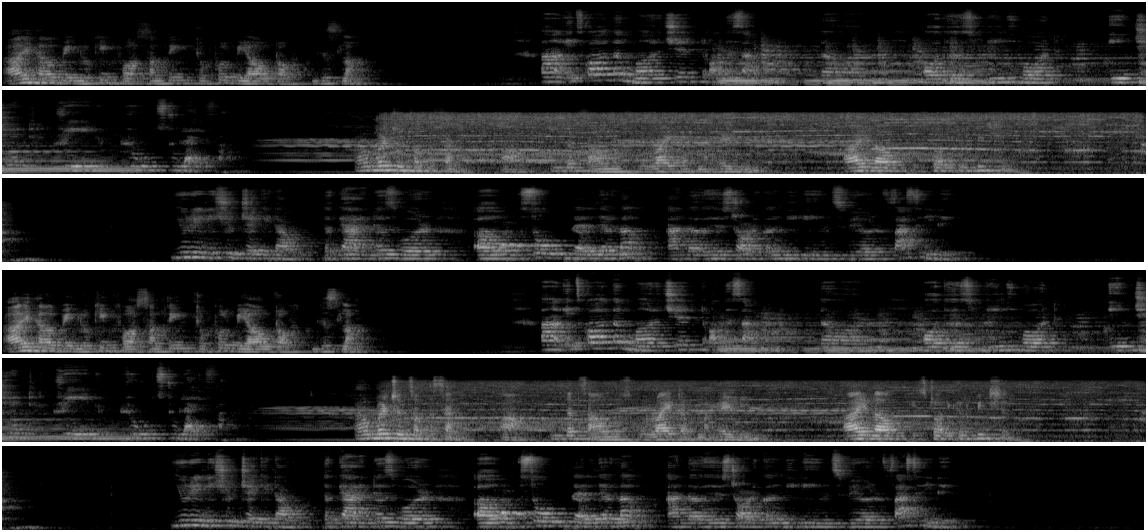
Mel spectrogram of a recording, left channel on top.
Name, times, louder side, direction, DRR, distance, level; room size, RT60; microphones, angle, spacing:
voice 1, 0.0-3.6 15.0-16.2 16.4-19.1 19.8-21.7, right 3 dB, 85° right, 1.4 m, -31 dB
voice 2, 5.1-7.7 8.1-10.6 11.1-13.5 23.0-23.1 24.6-32.5, right 1 dB, 25° right, 7.2 m, -34 dB
sound 1, 7.1-12.8, left 3 dB, 70° left, 3.1 m, -39 dB
sound 2, 14.0-21.6, left 2 dB, 30° left, 4.1 m, -41 dB
sound 3, 15.1-23.0, left 5 dB, 85° left, 2.7 m, -36 dB
13.0 x 9.1 x 10.0 m
head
